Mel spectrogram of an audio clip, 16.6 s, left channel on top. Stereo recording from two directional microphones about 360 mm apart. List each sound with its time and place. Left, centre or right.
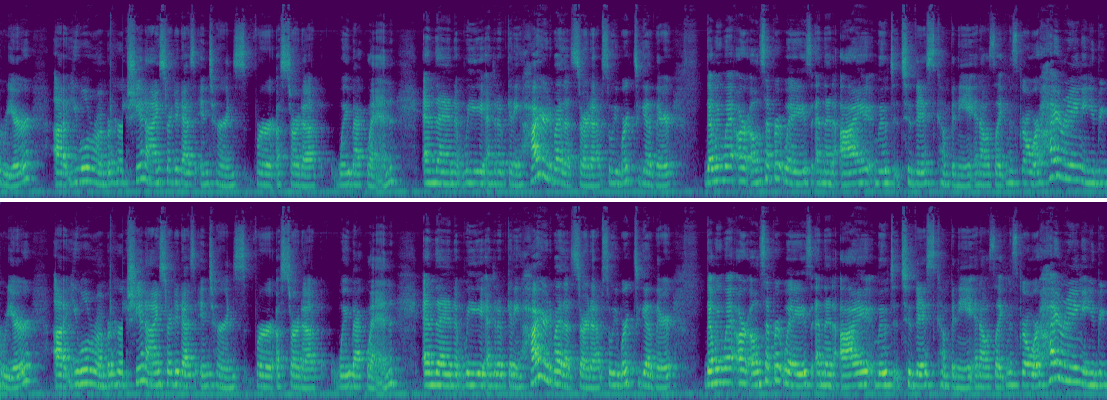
0.8 s a woman's voice: centre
